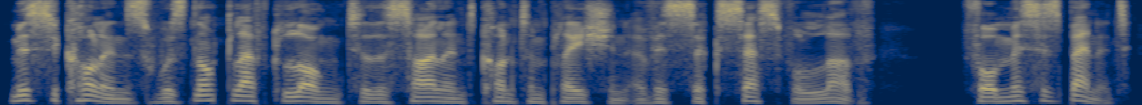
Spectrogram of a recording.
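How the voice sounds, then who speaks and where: A man narrating a classic novel as an audiobook in a steady, expressive reading. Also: fairly low pitch, normal speed, no room sound, clean studio sound. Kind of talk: scripted narration.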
